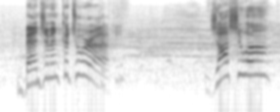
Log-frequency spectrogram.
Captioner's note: crowd cheering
